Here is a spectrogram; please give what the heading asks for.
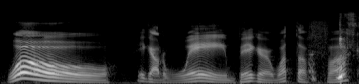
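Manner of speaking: loud, startled whoa; shocked. Acted. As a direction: jump back in shock. Character shocked, dagger grows.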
